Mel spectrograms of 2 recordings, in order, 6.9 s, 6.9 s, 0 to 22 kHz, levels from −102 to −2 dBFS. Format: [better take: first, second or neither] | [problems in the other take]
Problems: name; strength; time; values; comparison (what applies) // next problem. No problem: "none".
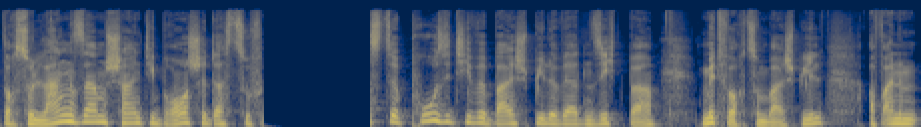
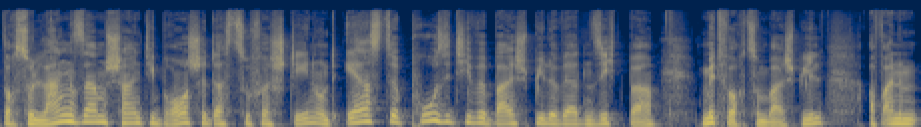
second | audio cutting out; at 2 s for 1 s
